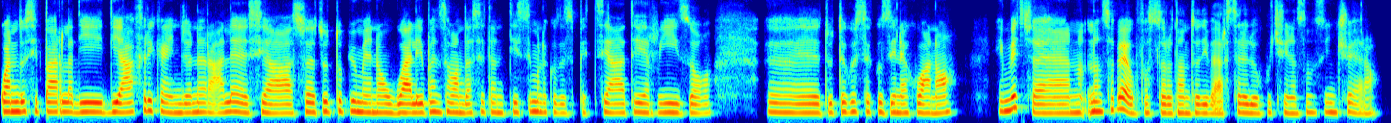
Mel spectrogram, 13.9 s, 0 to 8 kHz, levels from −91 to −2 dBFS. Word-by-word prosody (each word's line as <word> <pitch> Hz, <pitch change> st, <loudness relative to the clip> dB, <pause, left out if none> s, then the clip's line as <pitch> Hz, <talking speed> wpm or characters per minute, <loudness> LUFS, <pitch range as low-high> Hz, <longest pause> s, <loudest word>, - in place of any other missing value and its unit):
quando 195 Hz, 0 st, +5 dB
si 195 Hz, +1 st, -4 dB
parla 190 Hz, 0 st, +2 dB
di 185 Hz, 0 st, +4 dB
di 185 Hz, +1 st, +5 dB
Africa, 205 Hz, +2 st, +1 dB
in 170 Hz, -1 st, -1 dB
generale, 180 Hz, +1 st, 0 dB
si 165 Hz, +2 st, -3 dB
ha 165 Hz, 0 st, +2 dB
cioè 180 Hz, +2 st, 0 dB
tutto 195 Hz, +3 st, -1 dB
più 200 Hz, +1 st, 0 dB
o -, -, +4 dB
meno 175 Hz, -2 st, +1 dB
uguale. 170 Hz, 0 st, +4 dB
Io 175 Hz, -, +3 dB
pensavo 185 Hz, 0 st, -1 dB
andasse 170 Hz, +1 st, -2 dB
tantissimo 180 Hz, +2 st, -3 dB
le 180 Hz, -, -4 dB
cose 170 Hz, -2 st, -6 dB
speziate, 170 Hz, +2 st, -3 dB
il 180 Hz, -1 st, +1 dB
riso, 170 Hz, -1 st, -1 dB, 0.5 s
eh, 170 Hz, -2 st, +1 dB
tutte 175 Hz, +2 st, -2 dB
queste 185 Hz, 0 st, -3 dB
cosine 175 Hz, -2 st, -1 dB
qua, 170 Hz, 0 st, +1 dB
no, 170 Hz, +4 st, -2 dB, 0.3 s
e 200 Hz, -, -6 dB
invece 255 Hz, -1 st, +2 dB, 0.3 s
non 170 Hz, +1 st, -2 dB
non 195 Hz, +1 st, +3 dB
sapevo 230 Hz, -2 st, +3 dB
fossero 165 Hz, +1 st, -2 dB
tanto 165 Hz, 0 st, -1 dB
diverse 165 Hz, +2 st, -1 dB
le 170 Hz, -, +3 dB
2 160 Hz, -1 st, 0 dB
cucine, 170 Hz, -1 st, -5 dB
son 175 Hz, +3 st, -7 dB
sincera. 175 Hz, -2 st, -4 dB
175 Hz, 190 wpm, -23 LUFS, 170-185 Hz, 0.5 s, quando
